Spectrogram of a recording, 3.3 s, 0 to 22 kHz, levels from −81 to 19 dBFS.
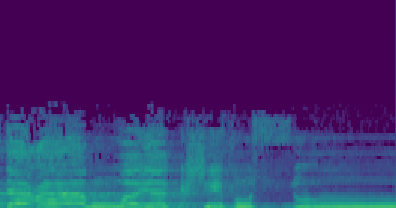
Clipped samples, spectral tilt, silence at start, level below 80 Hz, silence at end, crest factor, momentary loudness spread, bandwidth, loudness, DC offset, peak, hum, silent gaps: under 0.1%; -4 dB/octave; 0 s; -60 dBFS; 0 s; 14 dB; 6 LU; 10.5 kHz; -17 LUFS; under 0.1%; -2 dBFS; none; none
